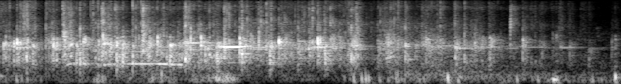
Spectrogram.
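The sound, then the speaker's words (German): A crowd applauds the mayor steadily for a few seconds, dense overlapping claps at a fairly constant level, with a faint murmur of voices beneath and a few whistles. “So, ähm, nochmal ganz kurzer Applaus an unsere Bürgermeisterin.”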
